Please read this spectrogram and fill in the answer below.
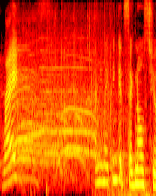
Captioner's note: crowd cheers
